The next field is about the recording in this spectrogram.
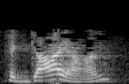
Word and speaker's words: Higayon: This word meditation comes from a Hebrew word that you pronounce Higayon, and you find that actually in English letters in Psalm 9, verse 16.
